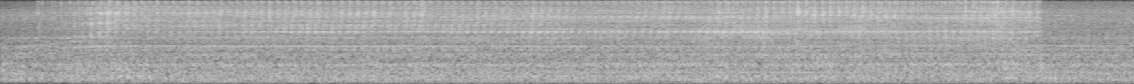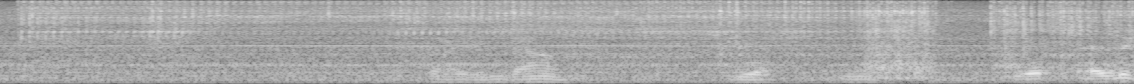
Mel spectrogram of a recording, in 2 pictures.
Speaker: rounder, you hear the noise stopping, the chatter stops.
